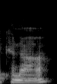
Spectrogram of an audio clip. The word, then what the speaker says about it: Kanawha: Charleston um on the Kanawha River it's spelled kanawa but you say Cana for those uh West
